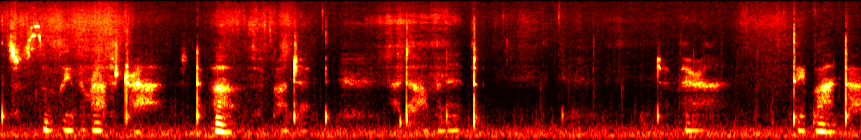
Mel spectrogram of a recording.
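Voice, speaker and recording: Woman as a whispering, slow-talking alien scientist. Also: on the low side, little pitch movement, darkish tone, poor audio. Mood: soothing, clinical. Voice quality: breathy whisper throughout. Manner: slow, soothing, clinical, careful explaining. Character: gentle alien scientist doctor, proud of a hybrid creation. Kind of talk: whispered ASMR sci-fi roleplay.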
